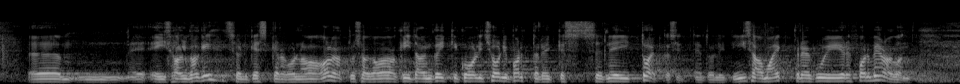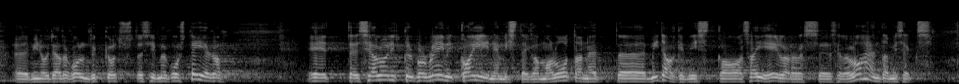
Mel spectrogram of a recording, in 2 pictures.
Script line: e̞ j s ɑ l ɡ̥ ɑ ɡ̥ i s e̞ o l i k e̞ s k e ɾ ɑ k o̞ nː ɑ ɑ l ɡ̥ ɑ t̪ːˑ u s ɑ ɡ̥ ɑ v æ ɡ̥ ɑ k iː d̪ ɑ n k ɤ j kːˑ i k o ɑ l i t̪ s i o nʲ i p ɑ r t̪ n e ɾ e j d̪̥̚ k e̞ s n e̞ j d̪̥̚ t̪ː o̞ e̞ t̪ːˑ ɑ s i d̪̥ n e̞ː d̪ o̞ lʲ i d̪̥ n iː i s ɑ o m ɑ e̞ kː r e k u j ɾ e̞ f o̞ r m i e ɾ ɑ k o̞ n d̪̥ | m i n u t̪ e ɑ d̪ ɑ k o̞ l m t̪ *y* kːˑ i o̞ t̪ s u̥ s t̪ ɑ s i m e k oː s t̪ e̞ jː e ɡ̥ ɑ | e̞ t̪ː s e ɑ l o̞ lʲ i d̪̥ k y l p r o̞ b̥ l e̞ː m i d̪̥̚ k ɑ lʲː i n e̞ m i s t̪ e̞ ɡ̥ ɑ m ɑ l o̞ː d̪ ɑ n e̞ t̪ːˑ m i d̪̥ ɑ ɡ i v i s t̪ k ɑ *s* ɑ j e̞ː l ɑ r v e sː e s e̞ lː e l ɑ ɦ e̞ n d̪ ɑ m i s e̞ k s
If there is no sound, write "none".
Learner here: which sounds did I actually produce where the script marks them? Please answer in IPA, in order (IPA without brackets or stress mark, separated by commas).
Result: y, s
